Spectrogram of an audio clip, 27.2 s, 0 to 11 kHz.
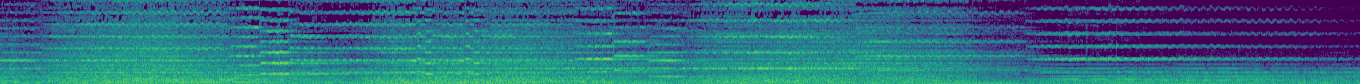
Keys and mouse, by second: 0.6 j, 3.3 j, 4.8 shift+click, 5.7 j, 7.4 click, 7.9 shift+click, 9.4 j, 9.4 2, 9.7 click, 9.8-10.8 right drag, 11.0 1, 13.0 j, 15.2 j, 17.0 j, 17.8 click, 19.2 j, 20.1 shift+click, 21.0 j, 21.4 click, 22.8 j, 23.4 click, 24.7 j, 26.5 j.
